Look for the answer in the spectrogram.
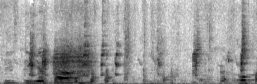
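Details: Chickens rushing out of their opened coop in the morning to go free ranging; overlapping clucks and squawks, some with harmonic, voice-like tones, in a busy, uneven burst of activity.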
